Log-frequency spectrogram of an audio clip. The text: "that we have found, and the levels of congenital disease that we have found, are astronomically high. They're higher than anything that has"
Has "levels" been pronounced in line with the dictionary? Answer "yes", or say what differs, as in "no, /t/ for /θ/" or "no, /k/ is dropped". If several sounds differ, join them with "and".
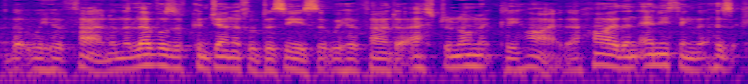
yes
